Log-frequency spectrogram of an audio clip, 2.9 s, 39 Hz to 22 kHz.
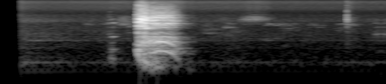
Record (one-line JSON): {"cough_length": "2.9 s", "cough_amplitude": 31708, "cough_signal_mean_std_ratio": 0.26, "survey_phase": "beta (2021-08-13 to 2022-03-07)", "age": "45-64", "gender": "Female", "wearing_mask": "No", "symptom_none": true, "smoker_status": "Ex-smoker", "respiratory_condition_asthma": false, "respiratory_condition_other": false, "recruitment_source": "REACT", "submission_delay": "2 days", "covid_test_result": "Negative", "covid_test_method": "RT-qPCR", "influenza_a_test_result": "Negative", "influenza_b_test_result": "Negative"}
